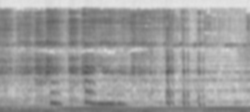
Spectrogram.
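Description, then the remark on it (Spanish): A woman cries and wails in drawn-out, wavering sobs broken by sharp gasping breaths over a steady low background hum. She is crying for help at night among canals near a house. “Ya estaba yo dormido cuando me despertó un llanto, un lamento.”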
